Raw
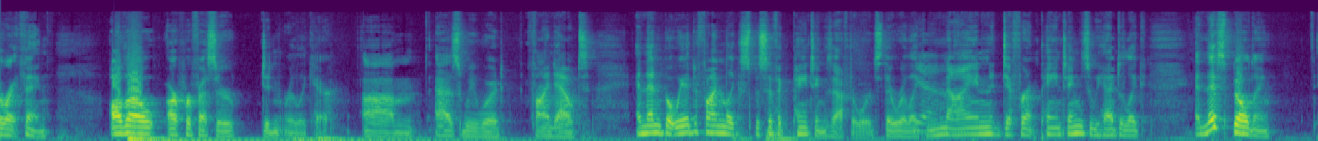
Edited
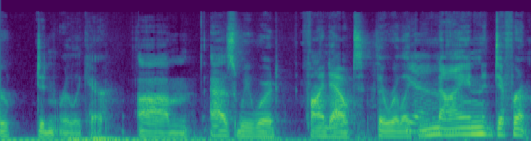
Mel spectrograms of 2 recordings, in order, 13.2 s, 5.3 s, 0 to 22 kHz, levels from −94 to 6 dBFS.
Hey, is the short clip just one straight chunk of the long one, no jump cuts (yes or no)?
no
